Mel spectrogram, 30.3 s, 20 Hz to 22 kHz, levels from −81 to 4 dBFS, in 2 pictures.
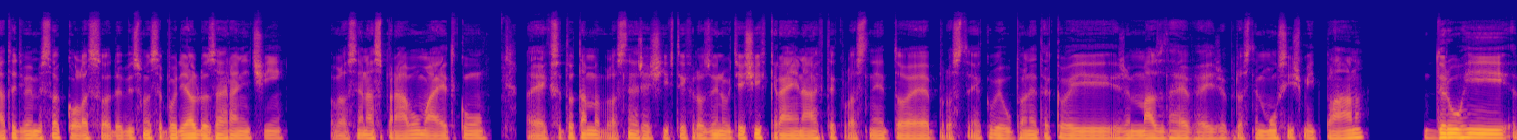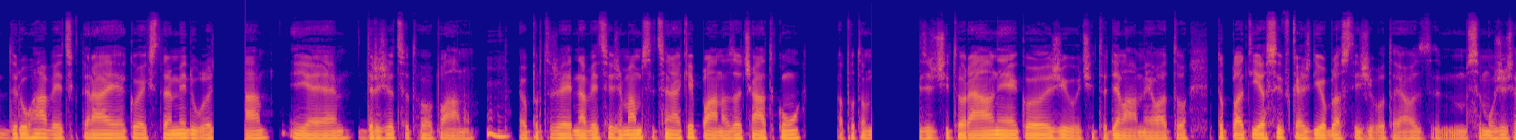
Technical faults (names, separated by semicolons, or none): playback stall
